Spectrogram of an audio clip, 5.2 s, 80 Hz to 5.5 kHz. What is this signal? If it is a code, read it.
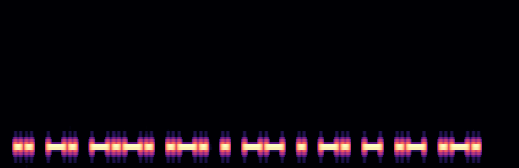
Morse code, heard as a keyed tone, about 22 wpm, 800 Hz. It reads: INCREMENTAR
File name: audios / portugais / portugais texte en clair 2 vitesse 22 mots minutes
